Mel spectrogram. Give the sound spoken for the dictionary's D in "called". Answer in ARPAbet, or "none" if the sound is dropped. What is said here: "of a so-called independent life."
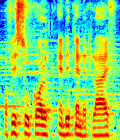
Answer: none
